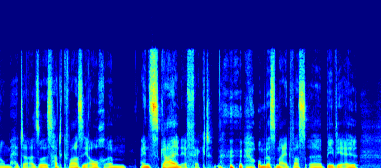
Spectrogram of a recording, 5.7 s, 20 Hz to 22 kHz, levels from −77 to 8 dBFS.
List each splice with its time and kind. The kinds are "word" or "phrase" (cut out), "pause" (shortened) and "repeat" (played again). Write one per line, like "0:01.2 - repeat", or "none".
none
